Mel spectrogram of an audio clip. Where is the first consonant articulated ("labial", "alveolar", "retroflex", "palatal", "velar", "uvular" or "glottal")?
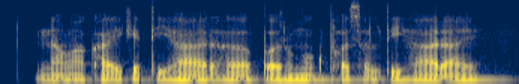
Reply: alveolar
